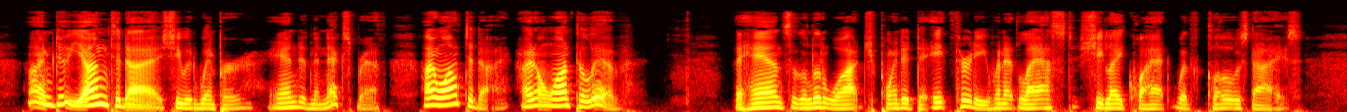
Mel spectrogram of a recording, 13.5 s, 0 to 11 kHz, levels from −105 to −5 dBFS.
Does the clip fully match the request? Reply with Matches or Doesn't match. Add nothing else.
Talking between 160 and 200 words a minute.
Matches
